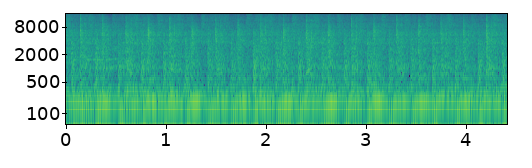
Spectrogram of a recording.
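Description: Live funk band playing a steady groove, with drum kit and electric bass to the fore.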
